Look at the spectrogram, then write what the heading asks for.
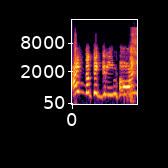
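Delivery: very high, exaggerated caricature Eastern European accent. Imitating a caricature immigrant arriving at Ellis Island: caricature Eastern European accent. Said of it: "the caricature of, like, an Eastern European".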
